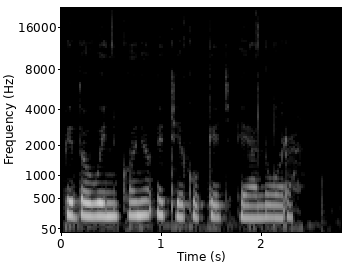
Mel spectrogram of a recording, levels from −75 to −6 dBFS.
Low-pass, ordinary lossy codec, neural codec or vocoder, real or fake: none; none; none; real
